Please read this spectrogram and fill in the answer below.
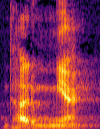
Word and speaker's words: धर्म्य: एक बात यहाँ पर उच्चारण में ध्यान दें, बहुत से लोग धर्म ध्यान बोलते हैं। धर्म ध्यान नहीं होता, धर्म्य ध्यान होता है, धर्म्य ऐसा हम उच्चारण करें।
